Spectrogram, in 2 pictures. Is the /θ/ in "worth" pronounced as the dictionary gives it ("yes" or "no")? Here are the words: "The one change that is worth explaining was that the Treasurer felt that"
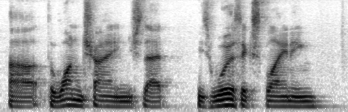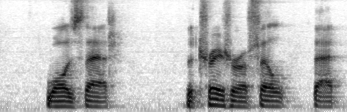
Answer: yes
